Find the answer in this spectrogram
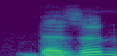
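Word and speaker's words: DAZN: vous donner un flop c'est pour dazon c'est ça ça se prononce comme ça la chaîne la chaîne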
